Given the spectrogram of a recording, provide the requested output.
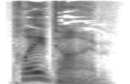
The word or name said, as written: playtime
